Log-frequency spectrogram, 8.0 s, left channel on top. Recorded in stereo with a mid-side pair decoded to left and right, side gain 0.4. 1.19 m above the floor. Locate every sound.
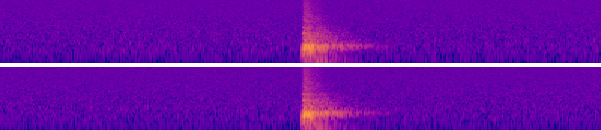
4.0 s a whoosh: 45° right, 1.7 m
